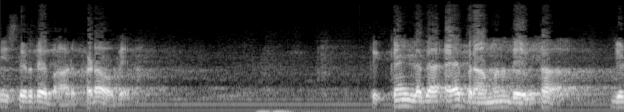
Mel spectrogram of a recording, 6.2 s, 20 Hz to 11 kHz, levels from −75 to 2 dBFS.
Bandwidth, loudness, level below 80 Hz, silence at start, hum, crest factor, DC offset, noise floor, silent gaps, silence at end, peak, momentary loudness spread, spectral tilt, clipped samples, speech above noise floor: 9.6 kHz; -9 LUFS; -44 dBFS; 0 s; 60 Hz at -40 dBFS; 10 dB; under 0.1%; -34 dBFS; none; 0 s; 0 dBFS; 14 LU; -6 dB/octave; 0.5%; 25 dB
